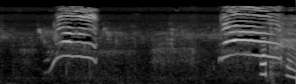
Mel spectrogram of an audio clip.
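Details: Young kitten, three weeks old, playing on a man's shoulder, gives two loud meows, the first rising then level, the second longer and harsher, with quiet rustling in between.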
